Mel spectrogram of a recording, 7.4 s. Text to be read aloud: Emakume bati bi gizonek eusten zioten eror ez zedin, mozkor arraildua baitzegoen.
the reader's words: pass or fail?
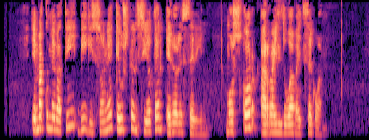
pass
